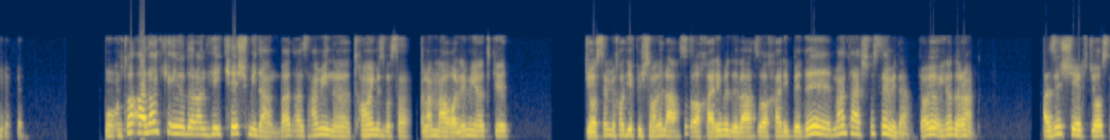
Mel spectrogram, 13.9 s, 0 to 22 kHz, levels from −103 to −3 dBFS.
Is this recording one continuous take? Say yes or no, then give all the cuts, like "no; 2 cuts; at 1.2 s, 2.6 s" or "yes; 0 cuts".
yes; 0 cuts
